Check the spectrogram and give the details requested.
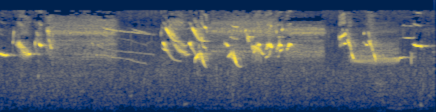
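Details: Chestnut-capped blackbird 'baderna', a noisy group chorus of high buzzy phrases and sharp downslurred whistles overlapping in bursts, separated by brief lulls.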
